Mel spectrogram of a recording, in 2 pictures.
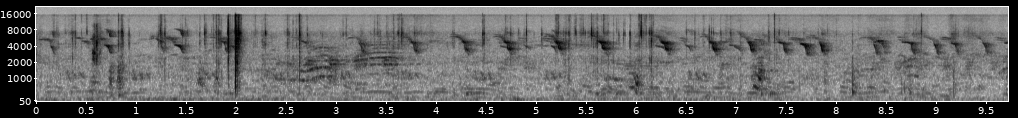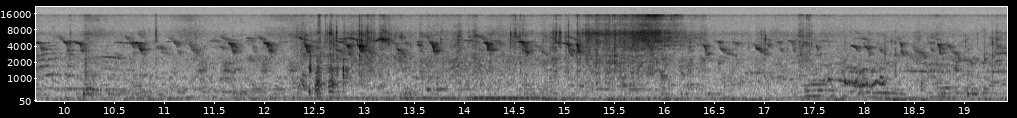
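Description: Faint bird calls, many short chirps in quick series, with a single sharp click about two seconds in.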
